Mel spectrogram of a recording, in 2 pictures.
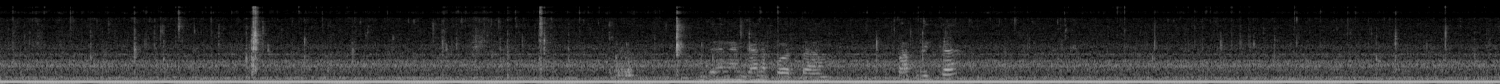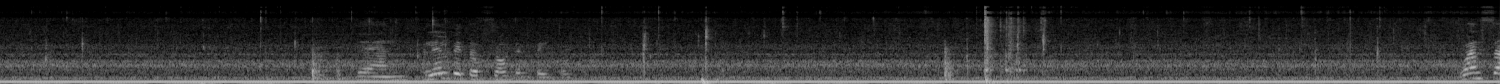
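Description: Cubed Yukon potatoes frying in butter and olive oil in a nonstick skillet: a steady sizzle over a constant low hum, with a few sharp clicks.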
